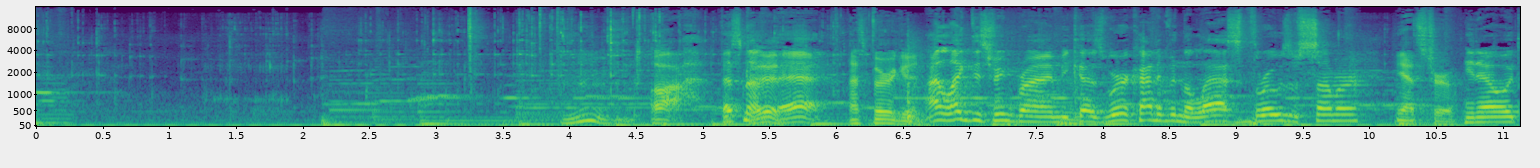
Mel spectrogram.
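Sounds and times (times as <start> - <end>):
light clattering of glassware: 0.0 - 7.2
soft liquid sloshing: 0.0 - 11.0
drinking glasses of cocktail with Brazilian rum clinking in a toast: 0.0 - 11.1
speech: 4.0 - 11.1.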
